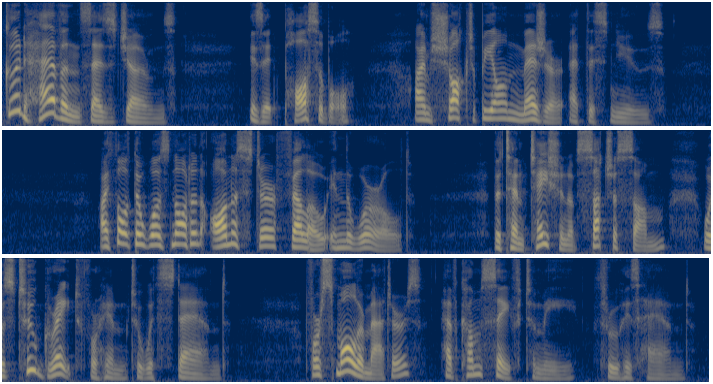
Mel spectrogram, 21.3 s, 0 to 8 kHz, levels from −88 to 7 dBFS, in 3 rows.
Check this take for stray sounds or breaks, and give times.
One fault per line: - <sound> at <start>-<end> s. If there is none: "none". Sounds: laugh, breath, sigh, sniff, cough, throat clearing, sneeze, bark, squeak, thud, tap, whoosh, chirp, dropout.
none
